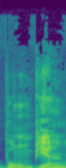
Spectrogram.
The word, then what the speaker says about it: Bombien: Maar je hebt tussendoor ook nog ik weet nooit hoe ik het moet uitspreken. Hotel Bombien of Bombien. Ja, helemaal goed.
